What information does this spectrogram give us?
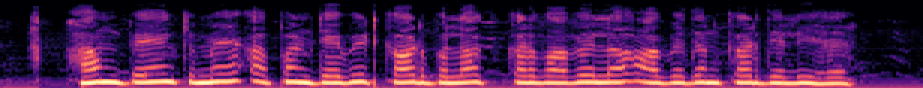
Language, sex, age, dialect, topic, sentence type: Magahi, male, 18-24, Western, banking, statement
